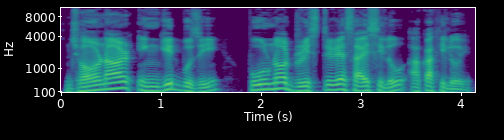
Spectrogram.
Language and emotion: Assamese, neutral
